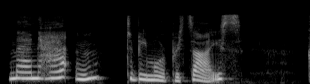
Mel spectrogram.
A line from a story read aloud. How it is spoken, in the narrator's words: goodness clarified, and ended with a little sigh, indicating that she, too, had missed visiting Earth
